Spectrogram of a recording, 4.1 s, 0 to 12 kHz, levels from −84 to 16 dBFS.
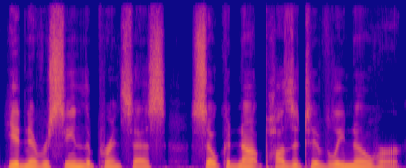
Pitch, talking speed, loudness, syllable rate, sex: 135 Hz, 175 wpm, -21 LUFS, 4.8 syllables/s, male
